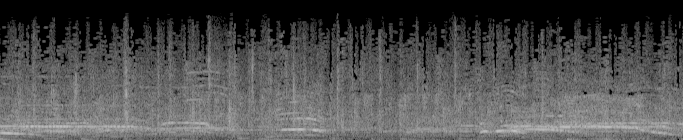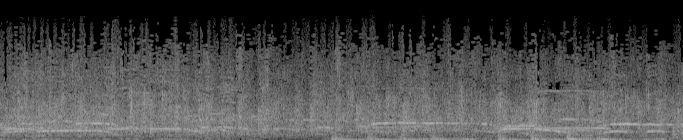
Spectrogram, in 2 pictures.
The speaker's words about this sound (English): Come on. Raise your hands again. Lift your voice again. Dance one more time. Give God one more hand clap.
